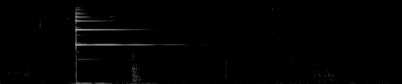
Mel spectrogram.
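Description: A single bright bell ding, a notification-bell sound effect for a subscribe button, striking just under a second in and ringing away over about a second. A few faint clicks follow.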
